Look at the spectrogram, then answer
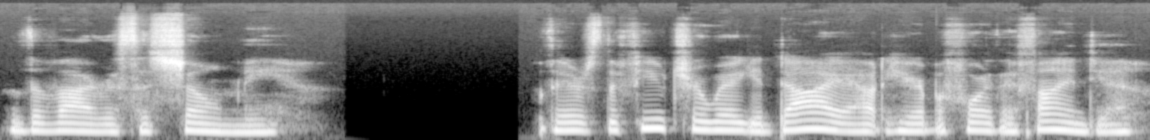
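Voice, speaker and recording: A woman playing a rogue space pilot in an ASMR roleplay, talking close to the mic in a soft, folksy cowboy drawl that drops into whispers. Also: fairly low pitch, steady tone, a little slow, no echo. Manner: soft-spoken, slips into whispers. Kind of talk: ASMR roleplay, spoken to the listener.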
